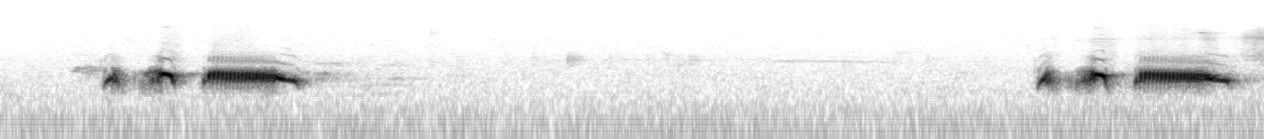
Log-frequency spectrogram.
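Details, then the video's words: Decoy spotted dove giving 'thúc sung' coos: two phrases about five seconds apart, each two quick low hoots followed by a drawn-out purring coo that dips at its end, with no other sounds. "Chim cu mồi thúc sung"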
